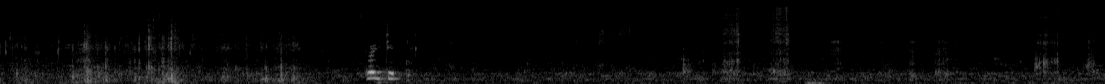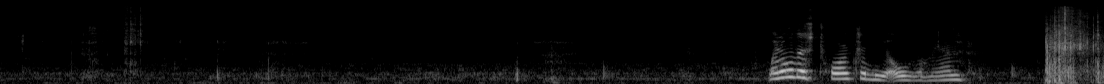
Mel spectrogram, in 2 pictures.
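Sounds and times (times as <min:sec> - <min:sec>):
crunching and chewing snack: 0:00.0 - 0:03.3, 0:05.6 - 0:14.4.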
